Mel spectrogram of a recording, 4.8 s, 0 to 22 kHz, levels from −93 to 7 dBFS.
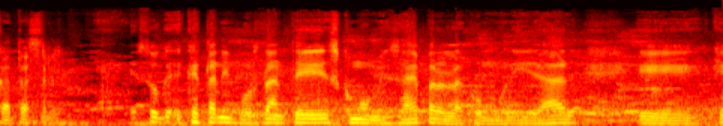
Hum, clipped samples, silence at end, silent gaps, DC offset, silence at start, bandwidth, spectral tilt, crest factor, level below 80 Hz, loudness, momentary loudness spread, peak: none; under 0.1%; 0 s; none; under 0.1%; 0 s; 15.5 kHz; -6 dB/octave; 16 dB; -46 dBFS; -23 LUFS; 11 LU; -6 dBFS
